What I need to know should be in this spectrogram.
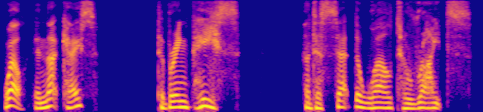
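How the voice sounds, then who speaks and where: A man voicing an earnest, thoughtful young soldier in a video game, with an English accent and a measured, sincere delivery. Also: on the high side, fairly bright tone, no room sound, clean studio sound. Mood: calm, earnest. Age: young adult. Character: earnest, thoughtful young male soldier, gentle but resolute. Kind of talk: video game cutscene acting.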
